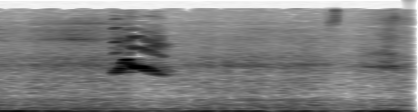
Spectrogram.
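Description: A cockatiel gives one short falling chirp about half a second in, over a steady low rumble.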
